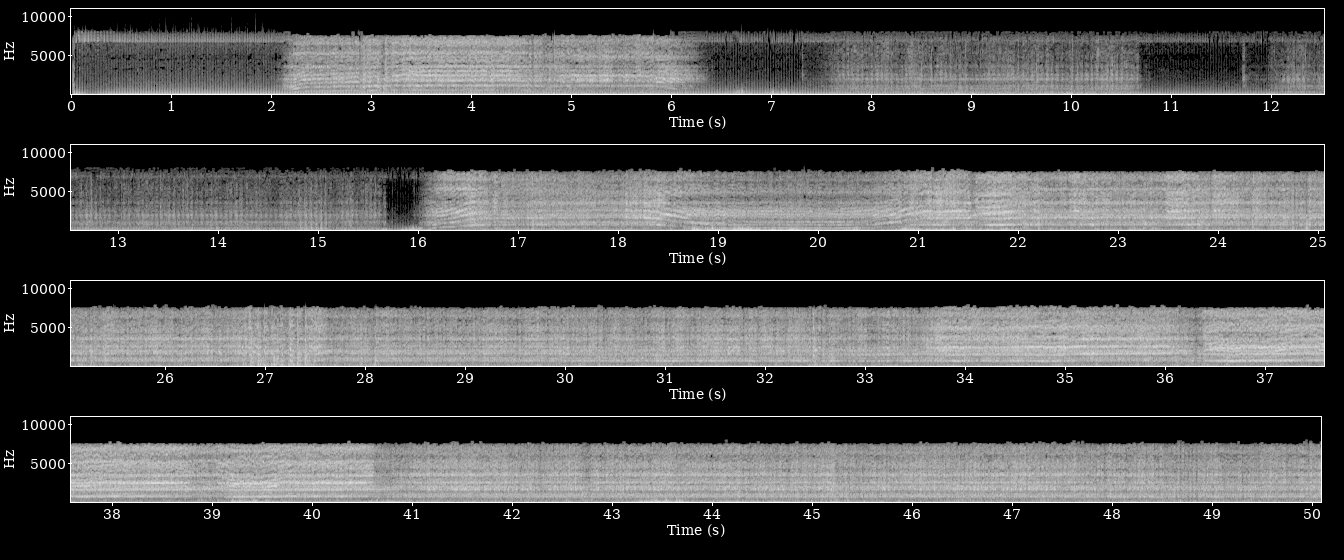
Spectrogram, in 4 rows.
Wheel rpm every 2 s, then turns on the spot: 0, 130, 140, 10, 30, 10, 20, 30, 190, 140, 170, 230, 230, 230, 230, 220, 220, 220, 220, 220, 230, 230, 230, 230, 230.
6-14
